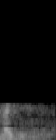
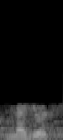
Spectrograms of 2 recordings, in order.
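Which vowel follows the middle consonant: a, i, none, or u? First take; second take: none; u. First: The middle consonant has no vowel after it. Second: The middle consonant is followed by a u vowel. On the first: "ويجوز السكون" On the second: "ويجوز الضم"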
